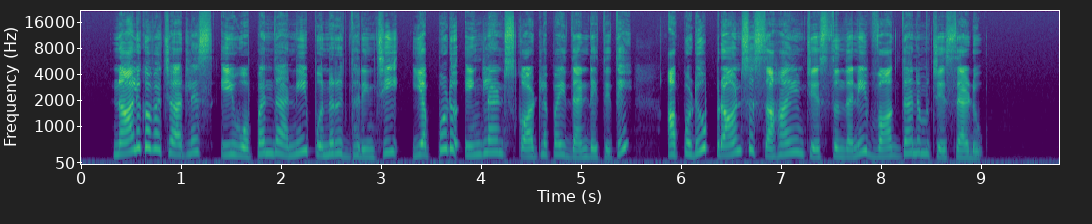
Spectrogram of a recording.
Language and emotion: Telugu, neutral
